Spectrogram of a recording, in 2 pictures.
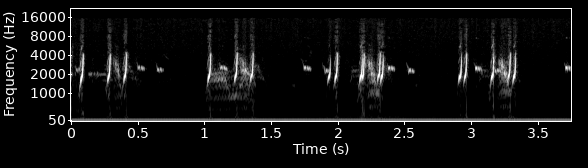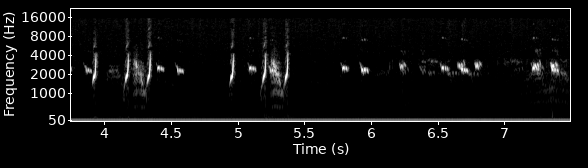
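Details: Common quail, known locally as battair, calling for hunters before Eid night. Quick clusters of sharp whistled notes repeat about every second, with softer single notes trailing off near the end.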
